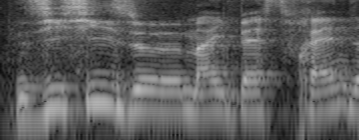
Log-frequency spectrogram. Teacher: the th sound well that's pretty easy you just forget about this sound and replace it with the Z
